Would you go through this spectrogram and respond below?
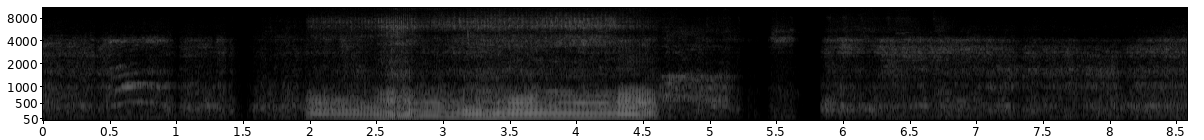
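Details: One long, loud, buzzing snore with a humming tone over two seconds, then quieter breathing, from an adult man asleep; snoring.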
